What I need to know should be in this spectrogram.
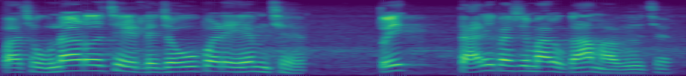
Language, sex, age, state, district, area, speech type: Gujarati, male, 18-30, Gujarat, Surat, rural, spontaneous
